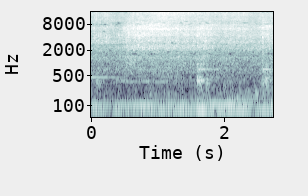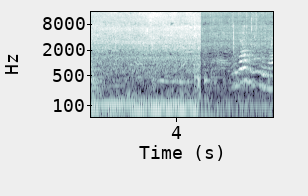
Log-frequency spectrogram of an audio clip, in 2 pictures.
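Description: A metal spatula scrapes against a pan.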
